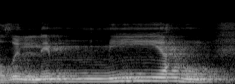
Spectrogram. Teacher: تنوین کے بعد میم آنے کی وجہ سے لم ادغام ناقص ہے، غنہ ہوگا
